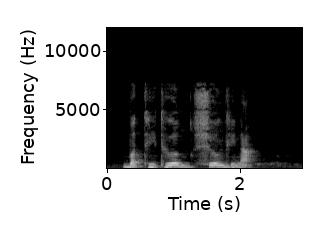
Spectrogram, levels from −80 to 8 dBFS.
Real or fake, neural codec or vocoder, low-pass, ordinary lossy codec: real; none; 7.2 kHz; Opus, 64 kbps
